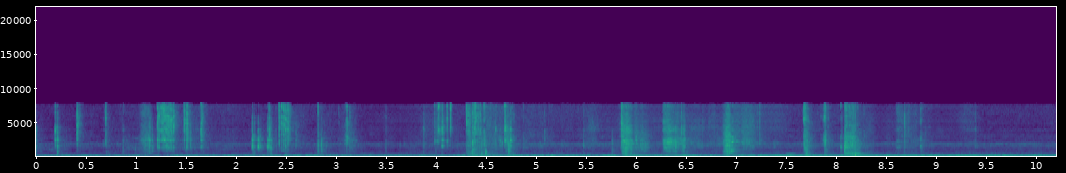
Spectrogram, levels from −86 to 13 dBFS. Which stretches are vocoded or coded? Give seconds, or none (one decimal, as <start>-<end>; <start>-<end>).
3.3-4.2; 5.7-7.5; 8.3-9.4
